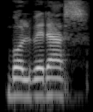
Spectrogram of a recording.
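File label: "volverás", Spanish; verb-conjugator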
